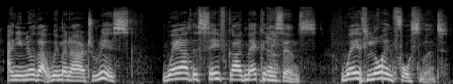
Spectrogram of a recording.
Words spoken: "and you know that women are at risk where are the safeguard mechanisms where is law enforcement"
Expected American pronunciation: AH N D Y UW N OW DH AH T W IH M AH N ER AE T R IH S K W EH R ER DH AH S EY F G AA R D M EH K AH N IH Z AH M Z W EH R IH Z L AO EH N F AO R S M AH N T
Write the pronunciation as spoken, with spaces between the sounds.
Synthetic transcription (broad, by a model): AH N Y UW N OW DH AH T W IH M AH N ER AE T R IH S K W EH R ER DH AH S EY F G AA R D M EH K AH N IH Z AH M Z W EH R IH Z L AO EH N F AO R S M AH N T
